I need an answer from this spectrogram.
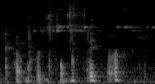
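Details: Dogs wrestling in rough play, producing a quick run of short grunting growls and whimpers a few tenths of a second apart, with faint room noise behind.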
